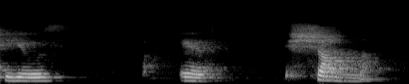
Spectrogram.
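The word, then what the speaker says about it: shan: like to use is shum it's it's written as s-h-a-n and pronounced as s-h-u-m it's simple and you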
